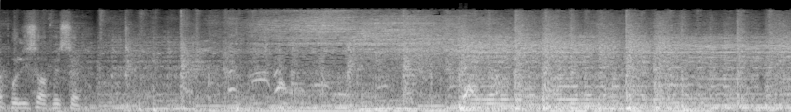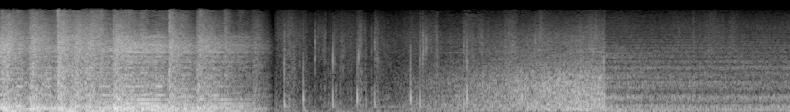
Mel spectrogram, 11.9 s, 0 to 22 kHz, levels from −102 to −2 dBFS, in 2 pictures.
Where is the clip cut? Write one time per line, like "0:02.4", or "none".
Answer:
0:10.5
